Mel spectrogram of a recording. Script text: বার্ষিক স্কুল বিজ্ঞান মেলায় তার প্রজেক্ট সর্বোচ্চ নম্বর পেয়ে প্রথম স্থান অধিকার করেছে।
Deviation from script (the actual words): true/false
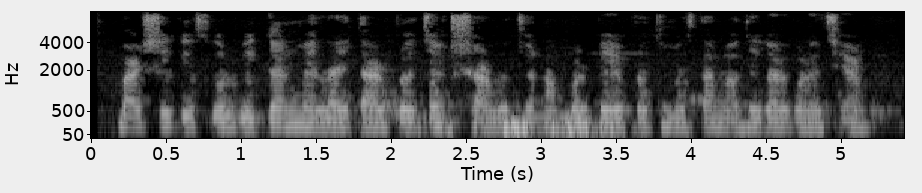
false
